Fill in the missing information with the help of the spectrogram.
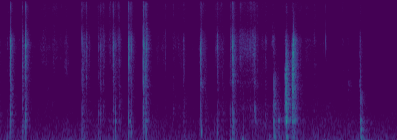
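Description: A deck of oracle cards being shuffled by hand: a run of quick, irregular card snaps and taps that stops near the end.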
